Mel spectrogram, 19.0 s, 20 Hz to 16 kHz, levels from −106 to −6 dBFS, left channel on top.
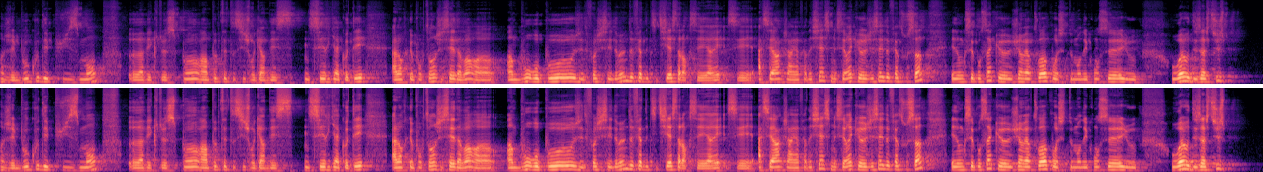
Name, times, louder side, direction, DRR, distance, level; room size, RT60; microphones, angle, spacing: voice 1, 0.0-18.4, right 2 dB, 85° right, 1.4 m, -29 dB
29.5 x 28.5 x 6.4 m
head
